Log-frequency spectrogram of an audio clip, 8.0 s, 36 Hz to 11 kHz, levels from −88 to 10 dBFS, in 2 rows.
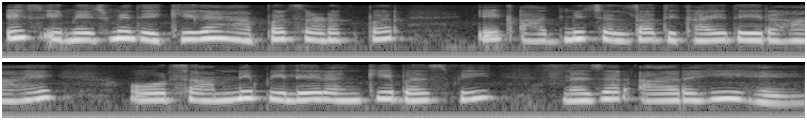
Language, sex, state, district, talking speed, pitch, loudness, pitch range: Hindi, female, Rajasthan, Jaipur, 200 wpm, 235 Hz, -15 LUFS, 220-255 Hz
